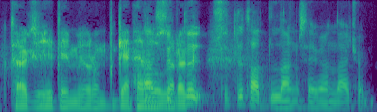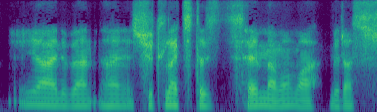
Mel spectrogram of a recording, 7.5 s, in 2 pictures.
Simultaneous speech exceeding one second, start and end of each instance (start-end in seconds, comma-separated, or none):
none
